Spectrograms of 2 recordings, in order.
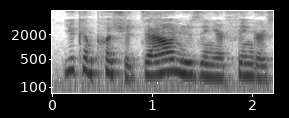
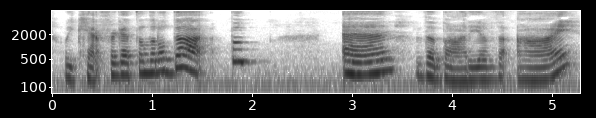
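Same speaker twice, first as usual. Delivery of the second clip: ordinary delivery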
